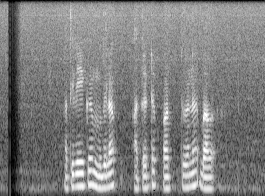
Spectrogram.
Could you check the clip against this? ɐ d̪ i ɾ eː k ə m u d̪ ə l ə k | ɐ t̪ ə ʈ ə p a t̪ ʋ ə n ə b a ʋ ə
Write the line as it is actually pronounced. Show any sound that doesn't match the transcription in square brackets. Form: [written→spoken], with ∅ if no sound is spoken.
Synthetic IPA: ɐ [d̪→t̪] i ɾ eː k ə m u d̪ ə l [ə→a] k | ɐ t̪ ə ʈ ə p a t̪ ʋ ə n ə b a ʋ ə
